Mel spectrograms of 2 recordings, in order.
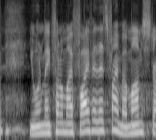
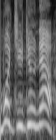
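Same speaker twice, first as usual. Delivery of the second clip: high, loud accusing mom; mock maternal outrage; exasperated mom; 13 semitones higher, 5 dB louder than usual. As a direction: imitate a mom bursting in.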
